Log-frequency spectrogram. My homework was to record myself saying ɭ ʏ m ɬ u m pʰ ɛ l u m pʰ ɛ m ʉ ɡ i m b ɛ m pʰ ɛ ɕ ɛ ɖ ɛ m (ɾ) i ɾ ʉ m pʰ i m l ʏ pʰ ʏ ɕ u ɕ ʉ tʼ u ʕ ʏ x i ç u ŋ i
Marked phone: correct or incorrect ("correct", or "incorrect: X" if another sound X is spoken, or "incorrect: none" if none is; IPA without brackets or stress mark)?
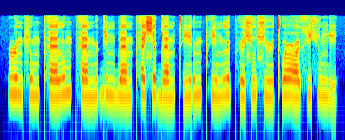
incorrect: tʼ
